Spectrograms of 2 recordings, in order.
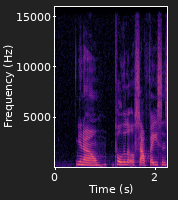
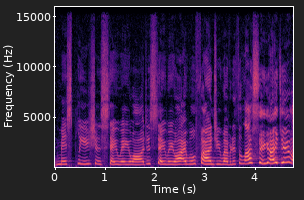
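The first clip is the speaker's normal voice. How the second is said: high, urgent promise building louder; urgent pleading; 6 semitones higher, 6 dB louder than usual. Retold or imitated. Uber driver promises to find crying passenger, urgent pleading. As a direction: mock-desperate plea, rising in pitch and volume.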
